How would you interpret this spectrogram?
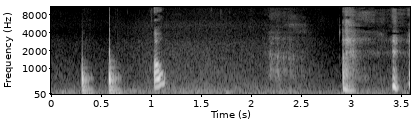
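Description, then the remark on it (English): Sharp knocks on a door: a quick pair and a single rap, then after a short pause three more. The raps are loud against an otherwise quiet background. “The person behind that door is coming to see me anyway.”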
